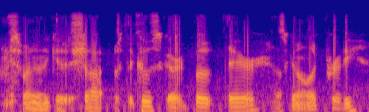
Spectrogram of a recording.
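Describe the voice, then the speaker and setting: A man's voice: lowish voice, brisk, gravelly. Man talking through a motorbike helmet intercom. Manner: relaxed, chatty, talking while riding. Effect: heard through a motorbike helmet intercom mic. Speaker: motorcycle vlogger. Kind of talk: casual riding commentary. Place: riding a motorcycle outdoors. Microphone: cheap Bluetooth helmet headset mic. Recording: muffled lo-fi helmet mic with faint road noise.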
